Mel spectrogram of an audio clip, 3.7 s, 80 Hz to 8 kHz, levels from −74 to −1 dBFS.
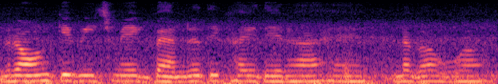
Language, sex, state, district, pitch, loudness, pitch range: Hindi, female, Chhattisgarh, Bilaspur, 190 Hz, -17 LUFS, 185-195 Hz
